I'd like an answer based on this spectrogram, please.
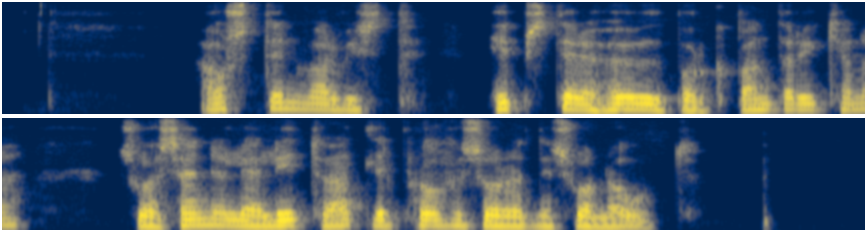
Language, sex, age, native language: Icelandic, male, 40-49, Icelandic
